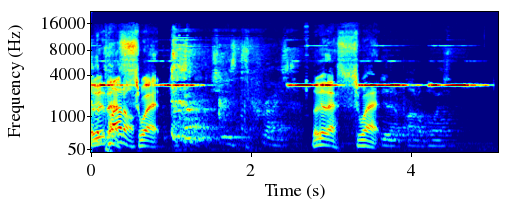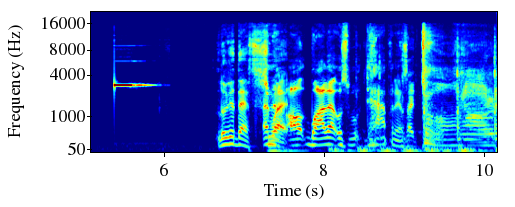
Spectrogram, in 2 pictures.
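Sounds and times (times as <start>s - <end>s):
smoke alarm beeping in a house: 0.0s - 6.1s
speech: 0.1s - 1.8s, 2.8s - 4.3s, 6.6s - 10.1s.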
